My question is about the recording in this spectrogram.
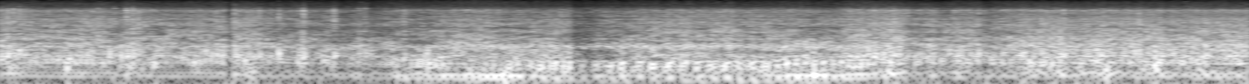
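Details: Ariens mower after its Nikki carburetor rebuild: an even, steady small-engine drone with only slight wavering, settling into a smooth idle. It responds to throttle with very little surging, far better than before.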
